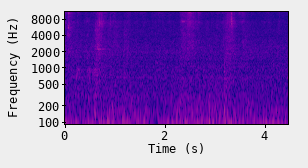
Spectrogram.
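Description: Inside a British Rail Class 142 Pacer diesel railbus under way: steady low rumble of its underfloor diesel engine and two-axle running gear on the rails, with a few faint knocks from the wheels.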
